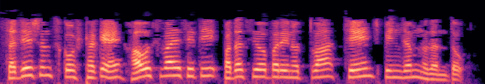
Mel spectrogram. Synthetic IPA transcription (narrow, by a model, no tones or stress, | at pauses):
sɐd͡ʒeːʂɐnskoːʂʈʰɐkehɐwsʋɐjsit̪ipɐd̪ɐsjoːpɐɾinut̪ʋaːt͡ʃeːɲd͡ʒpiɲd͡ʒɐmnud̪ɐnt̪u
